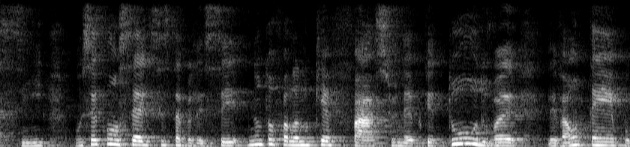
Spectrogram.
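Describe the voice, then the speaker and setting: A woman's voice: mid-range voice, a little mellow. A woman giving casual, chatty advice to viewers, often adding "né?" and calling the listener "meu amor". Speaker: vlogger living abroad. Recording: echoey room.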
